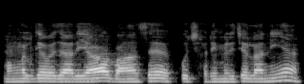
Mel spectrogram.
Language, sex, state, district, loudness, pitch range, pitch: Hindi, male, Uttar Pradesh, Jyotiba Phule Nagar, -16 LUFS, 130-145 Hz, 135 Hz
